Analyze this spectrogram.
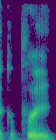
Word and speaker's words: Khepri: Yeah, Capri.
